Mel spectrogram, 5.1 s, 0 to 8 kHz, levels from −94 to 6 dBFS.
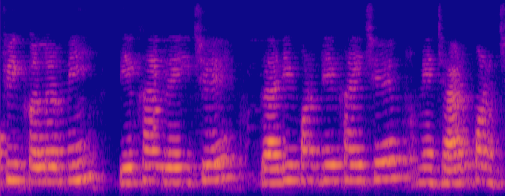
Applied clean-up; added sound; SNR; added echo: neural mask model DeepFilterNet 3.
